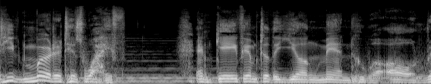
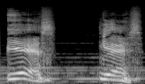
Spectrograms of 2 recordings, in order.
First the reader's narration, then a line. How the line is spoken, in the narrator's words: Bell whined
